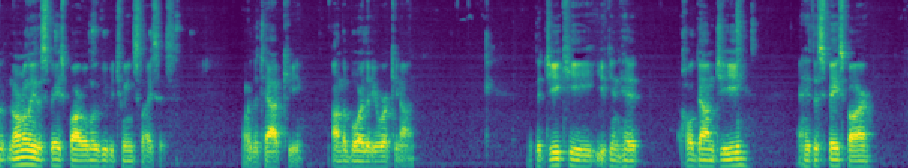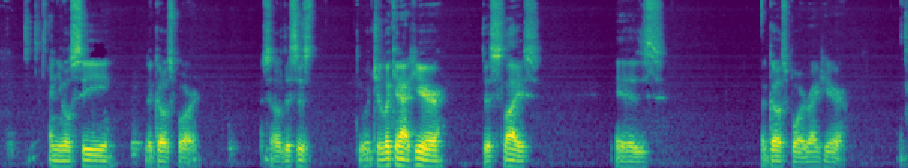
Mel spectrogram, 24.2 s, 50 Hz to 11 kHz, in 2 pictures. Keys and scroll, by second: 7.0-8.5 g, 9.0 g, 9.5 g, 15.3-16.1 g, 16.7 g, 17.2 g, 17.7-22.9 g.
